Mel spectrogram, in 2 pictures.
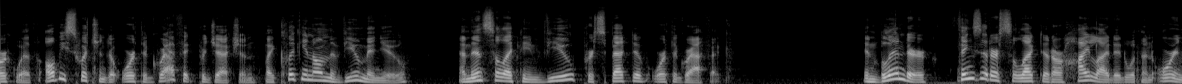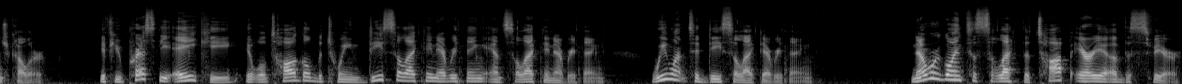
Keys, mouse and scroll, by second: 3.7 click, 13.7 a, 16.4 a, 18.6 a.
